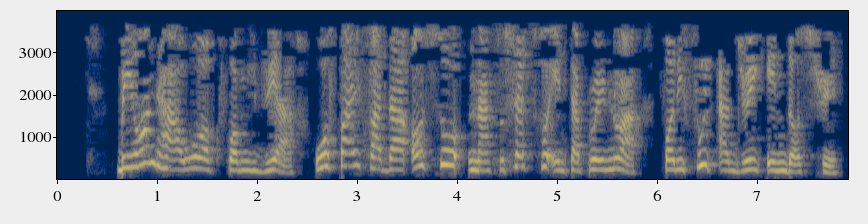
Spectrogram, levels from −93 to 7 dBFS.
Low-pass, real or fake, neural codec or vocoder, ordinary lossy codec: 3.6 kHz; real; none; MP3, 16 kbps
